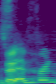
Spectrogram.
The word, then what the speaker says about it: Zefran: the years i'm like i've always said zefran like aspirin i love it yeah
